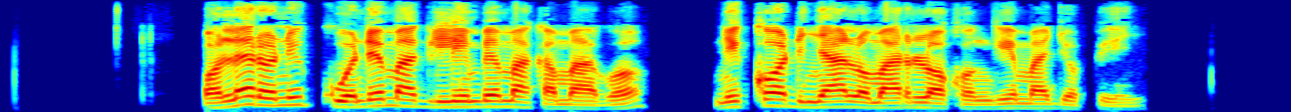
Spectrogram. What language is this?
Luo (Kenya and Tanzania)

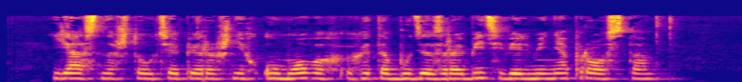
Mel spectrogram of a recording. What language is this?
Belarusian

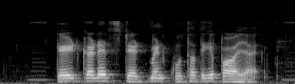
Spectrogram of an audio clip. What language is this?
Bangla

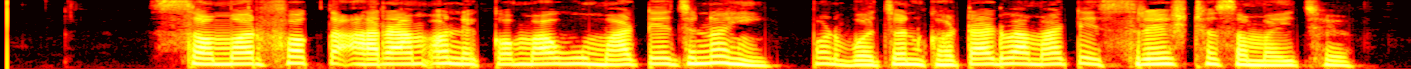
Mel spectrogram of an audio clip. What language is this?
Gujarati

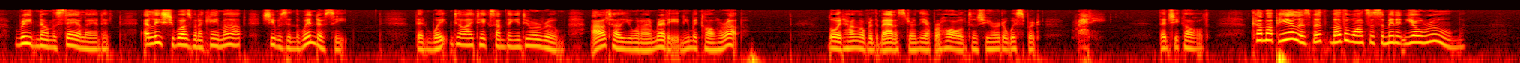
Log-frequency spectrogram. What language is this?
English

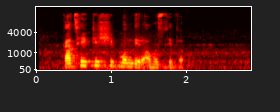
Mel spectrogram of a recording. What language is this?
Bangla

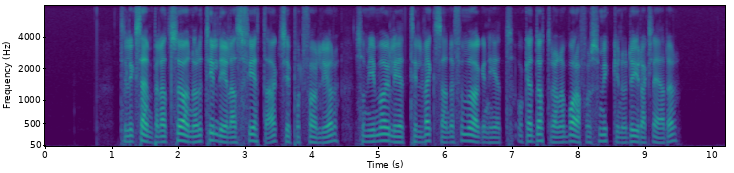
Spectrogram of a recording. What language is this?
Swedish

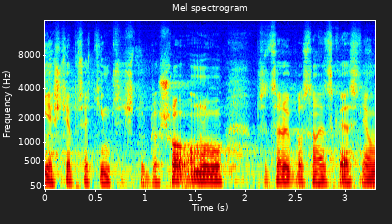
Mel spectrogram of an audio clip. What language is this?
Czech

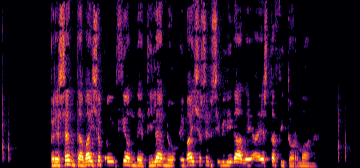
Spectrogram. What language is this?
Galician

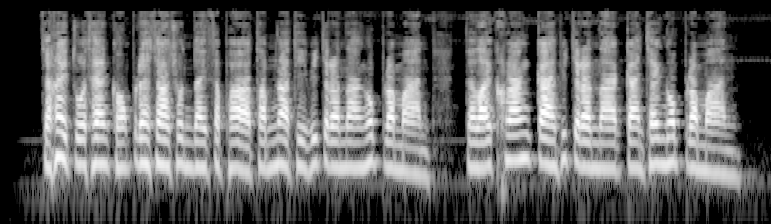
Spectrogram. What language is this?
Thai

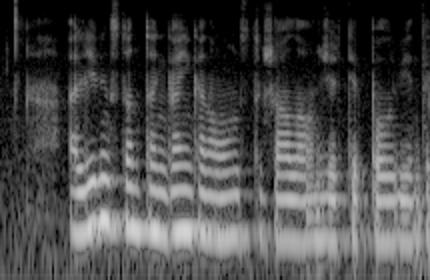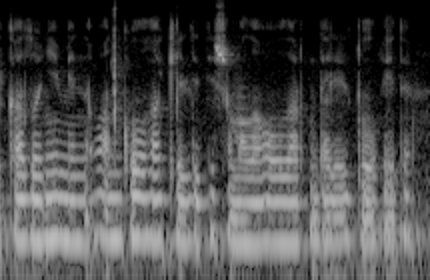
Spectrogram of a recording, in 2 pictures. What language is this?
Kazakh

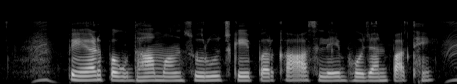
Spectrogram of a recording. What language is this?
Chhattisgarhi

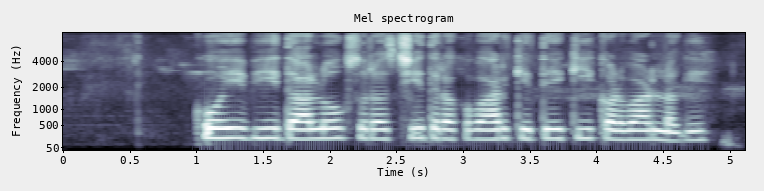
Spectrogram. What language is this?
Magahi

